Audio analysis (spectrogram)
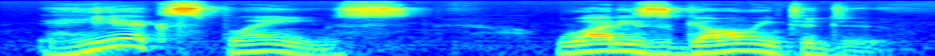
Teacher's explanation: Então aqui ele emenda o what e o his. Então aqui ele fala what is what is porque o he ele tira o h aqui fica só um is e o t emenda.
